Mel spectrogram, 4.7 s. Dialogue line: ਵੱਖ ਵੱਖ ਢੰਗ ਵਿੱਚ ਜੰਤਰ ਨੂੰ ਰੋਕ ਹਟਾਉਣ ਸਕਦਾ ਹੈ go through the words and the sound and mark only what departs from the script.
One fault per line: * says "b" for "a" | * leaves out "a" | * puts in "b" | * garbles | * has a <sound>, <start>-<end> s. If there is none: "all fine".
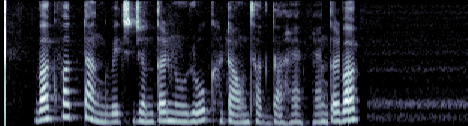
* garbles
